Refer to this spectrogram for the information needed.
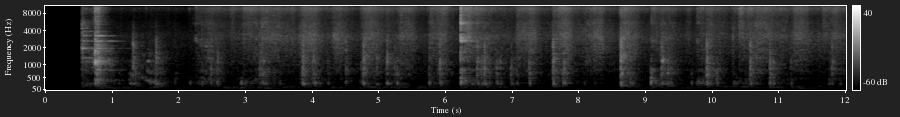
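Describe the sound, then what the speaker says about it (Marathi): Boiled, peeled potato is mashed and mixed into a bowl by hand, producing soft, irregular squelches and light pats with an occasional faint knock against the bowl, quiet and close. "बटाटा यामध्ये चांगला मिक्स झाला पाहिजे, म्हणजे एकजीव झाला पाहिजे."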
